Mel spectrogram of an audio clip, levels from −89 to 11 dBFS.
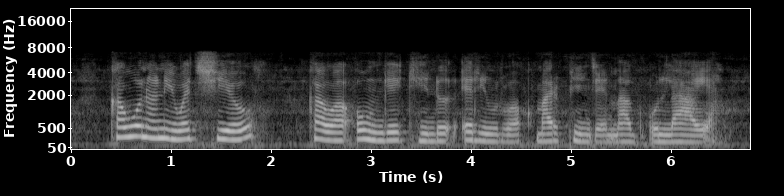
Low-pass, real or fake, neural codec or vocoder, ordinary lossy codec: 7.2 kHz; fake; codec, 16 kHz, 4.8 kbps, FACodec; none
